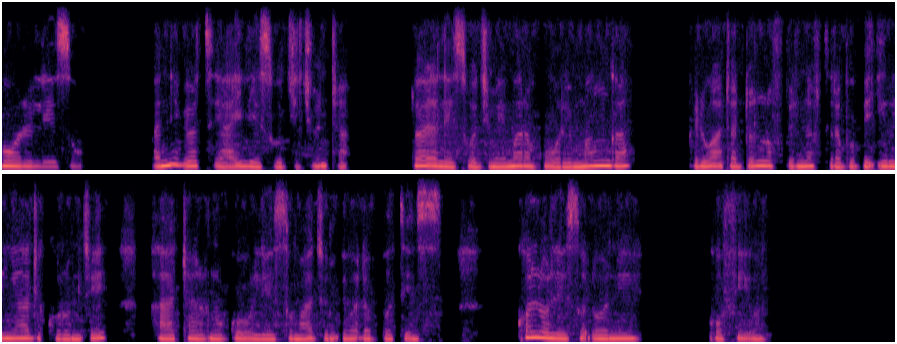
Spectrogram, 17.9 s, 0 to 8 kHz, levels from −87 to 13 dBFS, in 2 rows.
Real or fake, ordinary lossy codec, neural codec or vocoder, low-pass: real; Opus, 16 kbps; none; 7.2 kHz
